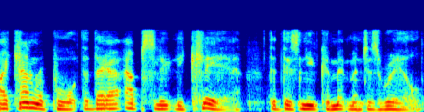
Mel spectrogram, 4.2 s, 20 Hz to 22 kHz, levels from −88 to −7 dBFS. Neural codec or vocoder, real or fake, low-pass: vocoder, 44.1 kHz, 128 mel bands, Pupu-Vocoder; fake; 7.2 kHz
